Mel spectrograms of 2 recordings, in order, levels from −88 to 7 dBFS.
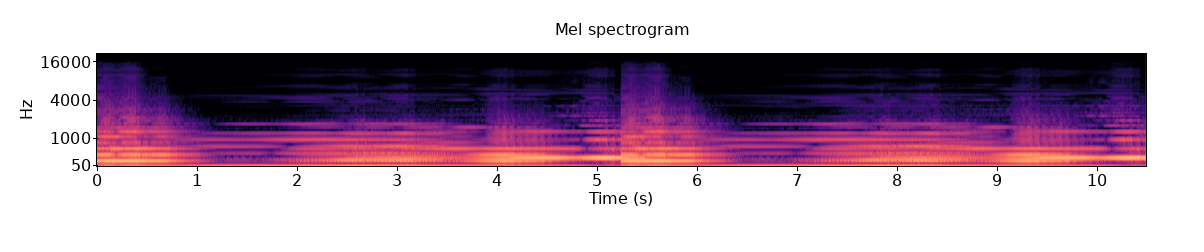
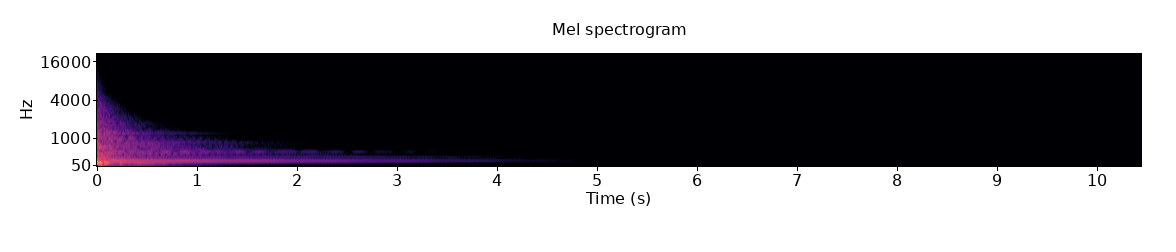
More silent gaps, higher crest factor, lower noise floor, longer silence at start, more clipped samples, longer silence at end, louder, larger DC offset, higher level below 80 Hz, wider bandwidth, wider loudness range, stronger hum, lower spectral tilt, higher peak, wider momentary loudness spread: neither; second, 12 dB vs 30 dB; second, -38 dBFS vs under -90 dBFS; about the same, 0 s vs 0 s; neither; second, 0 s vs 8.65 s; first, -15 LUFS vs -37 LUFS; first, 10% vs under 0.1%; first, -46 dBFS vs -76 dBFS; first, 5 kHz vs 3.3 kHz; second, 7 LU vs 23 LU; neither; first, -9.5 dB/octave vs -8 dB/octave; first, -4 dBFS vs -12 dBFS; second, 18 LU vs 24 LU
